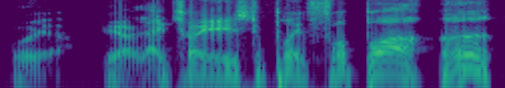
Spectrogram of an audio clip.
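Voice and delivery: low, half-hearted macho grunt; trying to sound manly. Retold or imitated. Dad bluffing at car lot to look manly, low mock-macho voice. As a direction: grunt and boast like a pretend tough guy. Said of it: "tried to look manly".

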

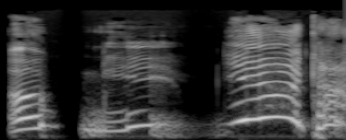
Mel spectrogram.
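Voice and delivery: very high, squeaky falsetto hedge; reluctant half-agreement. Real, not acted. Co-host grudgingly conceding the actor was good, squeaky and reluctant. Hesitant reply to co-host's praise.

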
